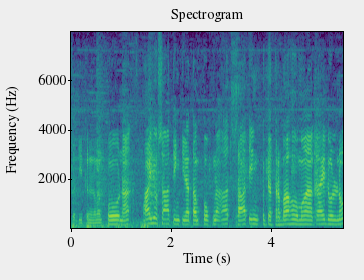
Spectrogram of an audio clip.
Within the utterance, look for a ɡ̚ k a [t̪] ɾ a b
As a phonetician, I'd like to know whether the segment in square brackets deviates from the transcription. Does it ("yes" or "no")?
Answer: no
